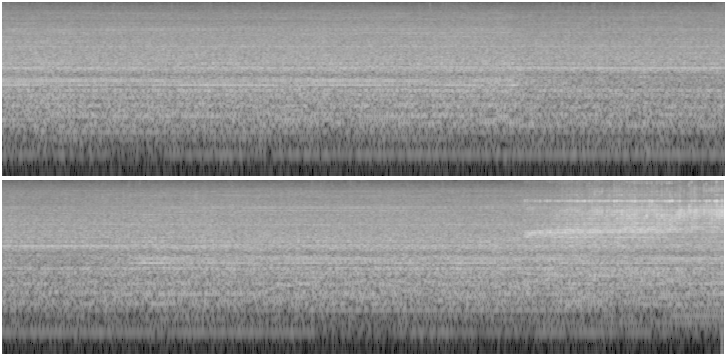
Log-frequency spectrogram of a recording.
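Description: Milling machine spinning a carbide burr as it cuts a recess into a tool-steel lathe-cutter blank: a steady machine whine with a low hum. A harsher, higher grinding hiss joins near the end as the burr cuts into the steel.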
